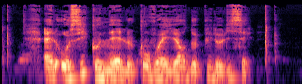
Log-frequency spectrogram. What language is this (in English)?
French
